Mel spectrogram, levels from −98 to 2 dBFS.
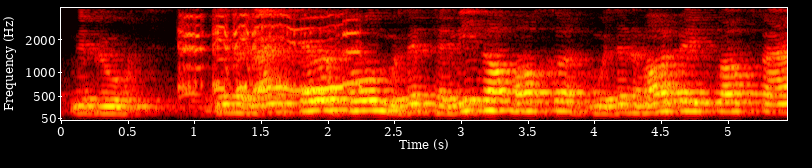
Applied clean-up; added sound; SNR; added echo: none; Chicken, rooster; 7 dB; reverberation time 1.2 s.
